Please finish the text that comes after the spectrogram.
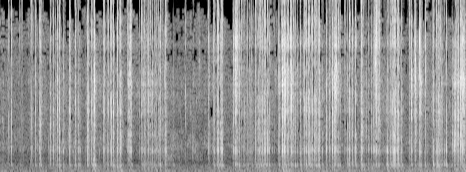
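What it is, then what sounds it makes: Corrugated plastic drain hose. A large, hollow black corrugated plastic drain hose lies outdoors while long acrylic nails scratch and tap along its ridges. The result is a dense run of bright, crackly scrapes and quick ticks with a ringing plastic tone, and rain may be faintly heard behind it.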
